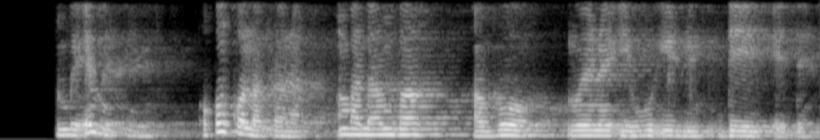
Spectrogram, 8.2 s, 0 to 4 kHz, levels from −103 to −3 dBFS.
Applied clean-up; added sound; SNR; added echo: none; none; none; reverberation time 1.5 s.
